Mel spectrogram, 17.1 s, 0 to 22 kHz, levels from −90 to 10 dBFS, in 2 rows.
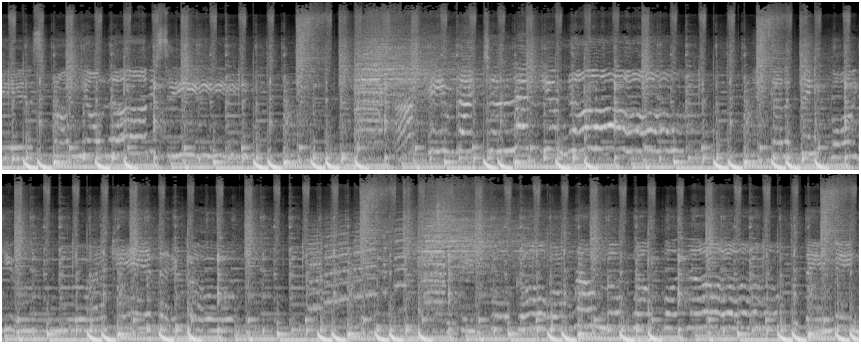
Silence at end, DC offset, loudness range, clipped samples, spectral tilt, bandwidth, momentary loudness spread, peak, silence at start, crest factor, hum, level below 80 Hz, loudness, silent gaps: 0 s; under 0.1%; 1 LU; 0.7%; -5 dB/octave; over 20 kHz; 5 LU; 0 dBFS; 0 s; 8 dB; none; -12 dBFS; -10 LUFS; none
